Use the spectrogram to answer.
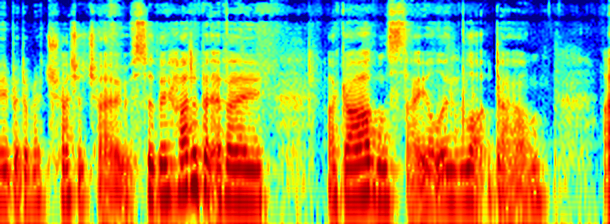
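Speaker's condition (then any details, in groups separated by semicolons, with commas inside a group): No condition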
